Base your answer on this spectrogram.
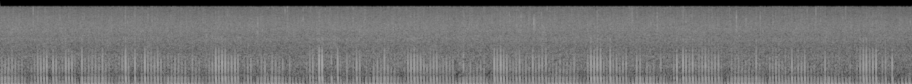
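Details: Contented purring of an orange tabby and a calico cat drifting off to sleep, a rhythmic low rumble cycling about once a second, with light rain drops ticking irregularly in the background.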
